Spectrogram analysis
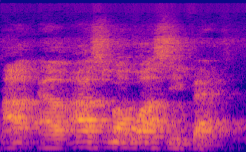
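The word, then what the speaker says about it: Asma wa Sifat: I did it like that so you better know how to pronounce it. Oh. It's Asma Wasifat.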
